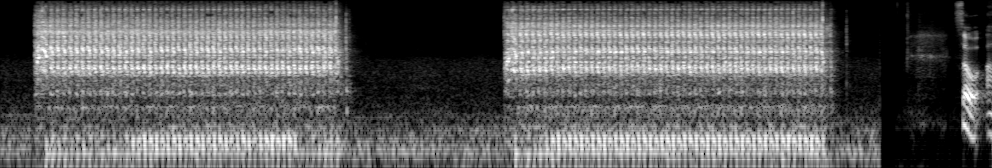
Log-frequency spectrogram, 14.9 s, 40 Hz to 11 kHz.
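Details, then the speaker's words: Wrecked 2004 Honda CBR600 F4i being rebuilt, cold January: two strong, even cranking bursts of about five seconds each with no firing, fuel pump not heard; engine turns well but gets no fuel, pump or its power supply suspected. "tried to start the bike but i failed with it and by symptoms i understand that it turns great but there is no fuel inside engine so and i don't hear the fuel pump when i start the bike"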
